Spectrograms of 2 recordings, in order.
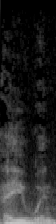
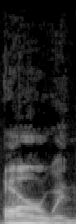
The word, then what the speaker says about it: Awen: thing called Awen, and some people pronounce it different ways. You know, sometimes it's pronounced Awen, but very rarely. I think it's more Arwen, so it's a bit more piratical.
